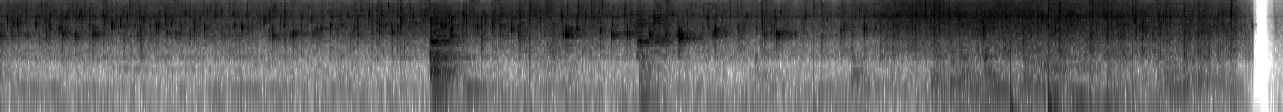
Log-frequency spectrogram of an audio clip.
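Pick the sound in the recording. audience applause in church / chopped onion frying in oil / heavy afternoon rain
chopped onion frying in oil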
